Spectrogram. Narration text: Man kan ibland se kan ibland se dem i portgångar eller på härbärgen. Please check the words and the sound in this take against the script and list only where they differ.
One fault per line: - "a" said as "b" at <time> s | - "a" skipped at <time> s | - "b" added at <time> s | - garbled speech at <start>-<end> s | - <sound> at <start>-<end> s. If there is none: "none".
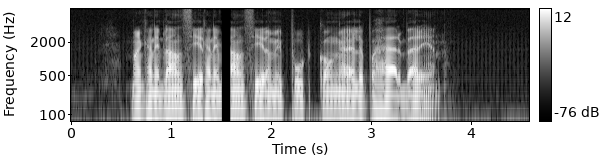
- dropout at 1.5-1.6 s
